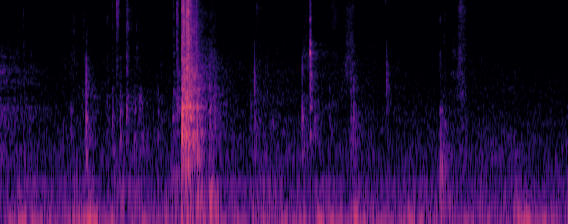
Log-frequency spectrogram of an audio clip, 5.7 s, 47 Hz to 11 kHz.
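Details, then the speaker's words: Garrard M50 turntable after repair of the automatic function: irregular light clicks and ticks with one sharp clack as the arm cycles and moves into position; auto mechanism indexing properly. "yep it appears that it moved it into position all right cool"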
